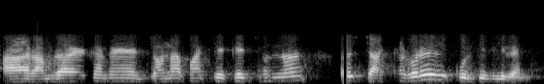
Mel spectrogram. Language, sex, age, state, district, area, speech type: Bengali, male, 18-30, West Bengal, Paschim Medinipur, rural, conversation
